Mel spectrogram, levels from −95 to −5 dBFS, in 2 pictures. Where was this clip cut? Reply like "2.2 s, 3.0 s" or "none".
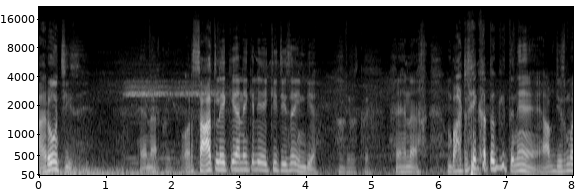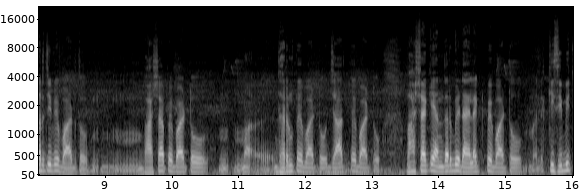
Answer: none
